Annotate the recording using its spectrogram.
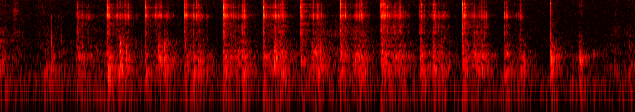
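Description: Faint, irregular metal clicks and ticks, about four a second, as a small steel screw clamp is hooked through the hole in a clamp bar and its screw is turned to tighten it against the bench. The clicks begin about a second in and stop just before the end.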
